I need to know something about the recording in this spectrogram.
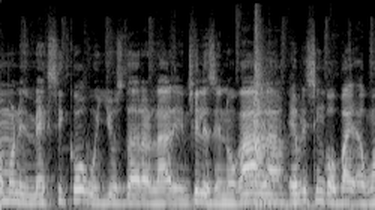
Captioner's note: speaking Spanish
